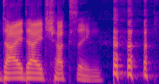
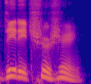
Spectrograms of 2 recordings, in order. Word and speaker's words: Didi Chuxing: Didi Chuxing? Chuxing. Like, Chuxing? It's not Dai Dai Chuxing. It's Didi Chuxing.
